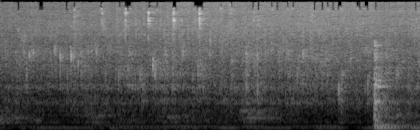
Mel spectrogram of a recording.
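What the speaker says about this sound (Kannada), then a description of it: "ಇವಾಗ ಇದಕ್ಕೆ ಟೊಮೆಟೊ ಕೂಡ ಹಾಕ್ಕೊಳ್ತೀನಿ" Chopped tomatoes go into a pan of frying spices for idli sambar, starting as a soft steady sizzle with stirring, then a sudden loud hiss near the end as more is added.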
